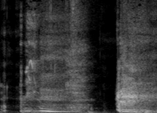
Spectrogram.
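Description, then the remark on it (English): A person coughs and sputters after choking on their own saliva, a strained, throaty burst, then after a brief pause another harsh, rasping cough fit as if choking. “I've now made you start to cough on your own saliva.”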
